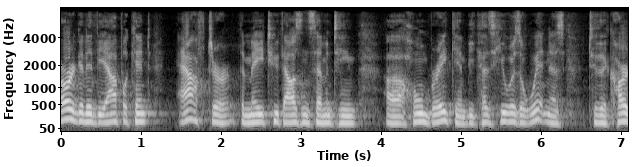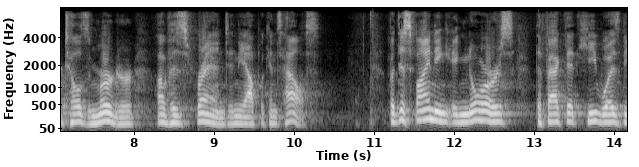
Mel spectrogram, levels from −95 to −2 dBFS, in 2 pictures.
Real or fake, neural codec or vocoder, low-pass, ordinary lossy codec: fake; codec, 16 kHz, 16 kbps, FunCodec, trained on Chinese and English, 50 frames a second; 7.2 kHz; AAC, 48 kbps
